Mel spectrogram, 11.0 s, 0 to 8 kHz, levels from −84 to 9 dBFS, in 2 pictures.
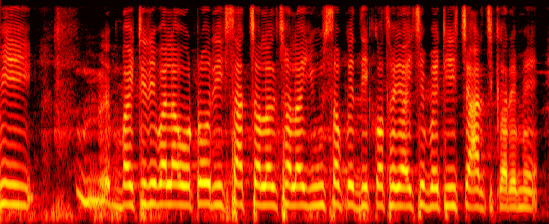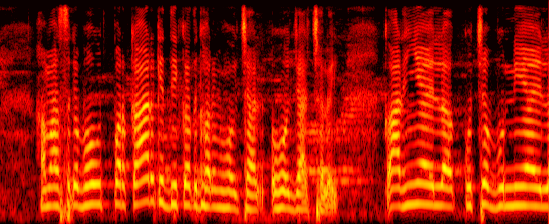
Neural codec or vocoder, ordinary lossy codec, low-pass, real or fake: none; none; 7.2 kHz; real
